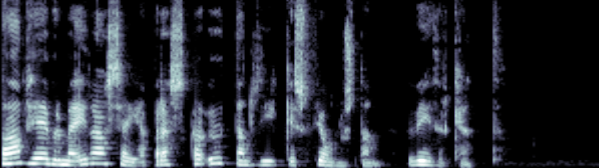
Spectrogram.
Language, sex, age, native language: Icelandic, female, 40-49, Icelandic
